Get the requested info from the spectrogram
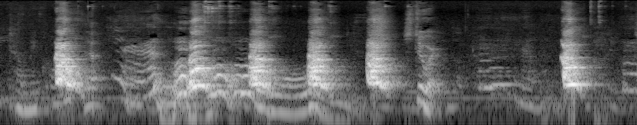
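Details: Two pet dogs barking and yowling while playing, a series of loud harmonic barks roughly every half second with some drawn-out whining tones between, and a person quietly telling a dog to be quiet in the background.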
